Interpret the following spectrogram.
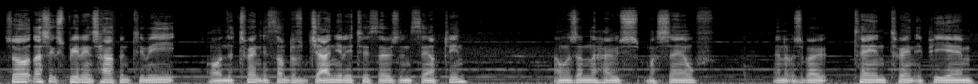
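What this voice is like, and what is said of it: Scottish accent. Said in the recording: “calling from a small town in Scotland ... my accent can be hard to understand sometimes”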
